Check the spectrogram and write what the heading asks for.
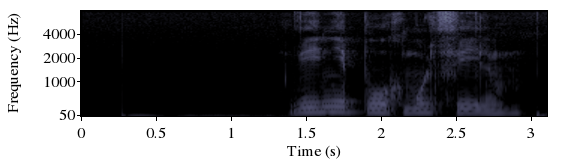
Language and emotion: Russian, neutral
